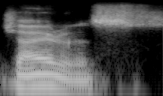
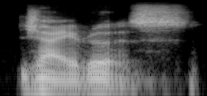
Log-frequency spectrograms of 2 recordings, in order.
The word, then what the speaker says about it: gyrus: Is it gyrus or is it gyrus? So obviously the cat is correct. It is gyrus. So UPCM graduates, please pronounce this as gyrus.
